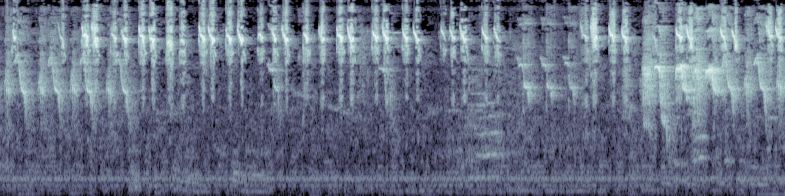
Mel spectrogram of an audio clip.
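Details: Myna feeding in the wild, producing long series of rapid high chirps repeated in quick regular bursts, mixed with grating notes and a short pause midway before the chattering resumes.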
